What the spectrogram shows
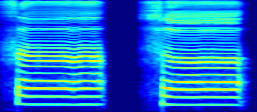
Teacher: زبان کی نوک کو اوپر کے درمیانی 2 دانتوں کے کنارے کو اس طرح لگائیں کہ زبان کی نوک ذرا سی باہر نکل آئے تو سا نکلتا ہے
